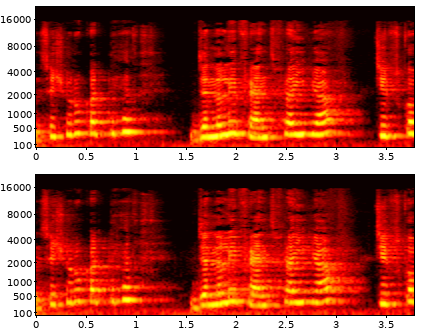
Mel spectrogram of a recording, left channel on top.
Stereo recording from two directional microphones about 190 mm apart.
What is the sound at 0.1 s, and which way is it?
A woman's voice, 40° left (ahead or behind).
